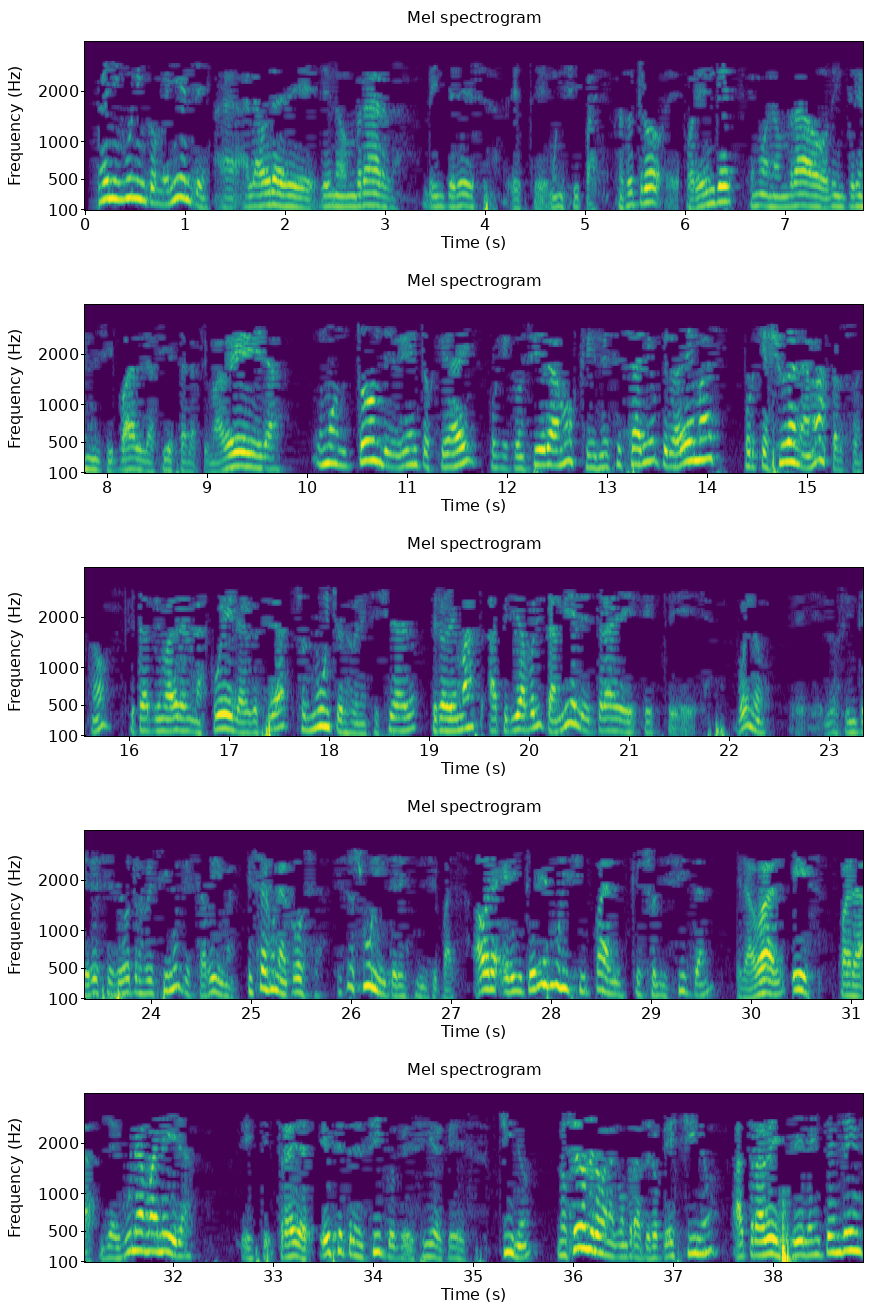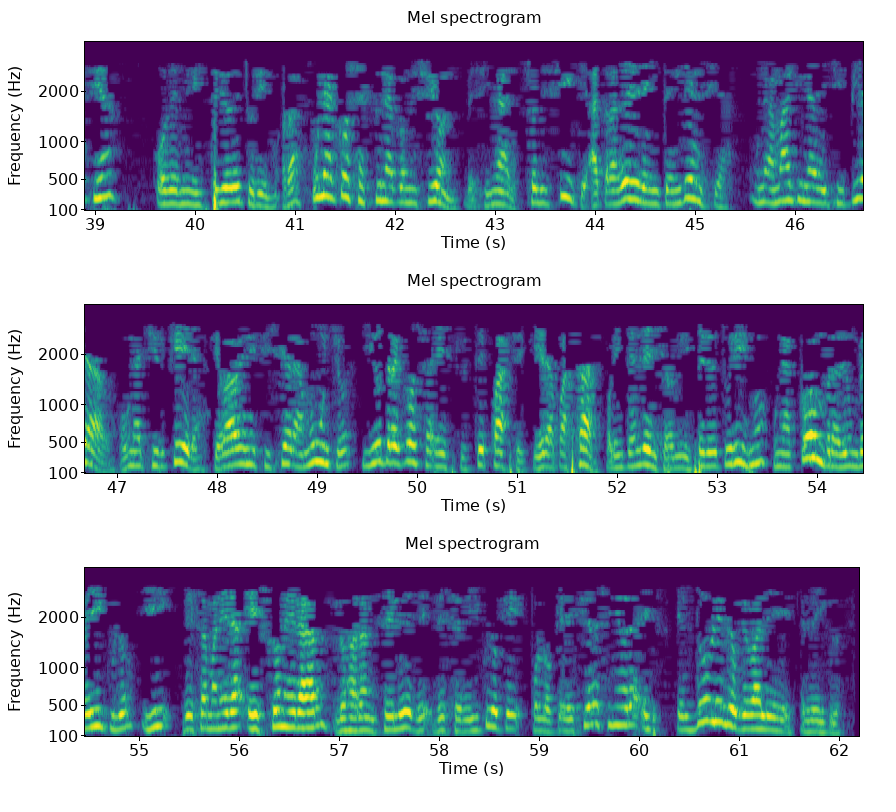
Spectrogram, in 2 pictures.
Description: El viernes, en el informativo Central de RADIO RBC, el Concejal Alberto Miranda, se refirió a un proyecto de un tren con ruedas de calle, presentado ante el Concejo del Municipio de Piriápolis, y dijo que para aprobarlo había que cumplir el protocolo correcto que era hacer un llamado público, por si alguien más se quería presentar.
